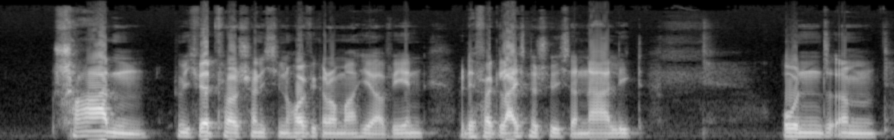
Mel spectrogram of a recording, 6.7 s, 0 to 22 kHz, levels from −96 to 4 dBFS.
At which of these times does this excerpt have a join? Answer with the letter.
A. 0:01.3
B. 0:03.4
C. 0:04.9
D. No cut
A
